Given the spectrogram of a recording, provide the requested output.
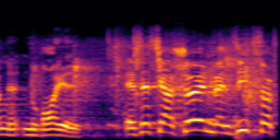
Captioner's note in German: Beifall bei der LINKEN und der SPD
